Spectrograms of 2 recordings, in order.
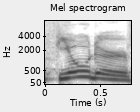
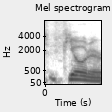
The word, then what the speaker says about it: Fyodor: Bader or Fyodor for the win.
